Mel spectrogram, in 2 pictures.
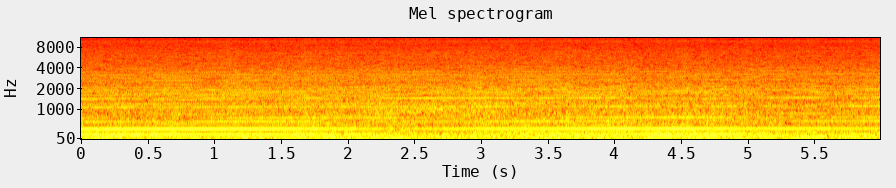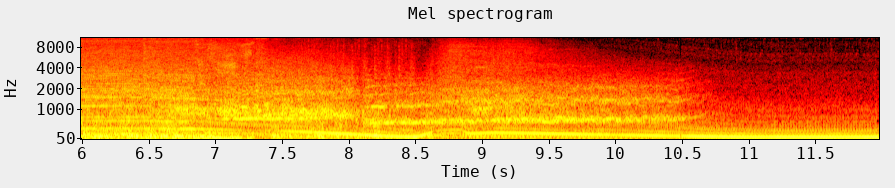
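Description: A car engine roars at high speed, then its pitch drops sharply as the car slows down.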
